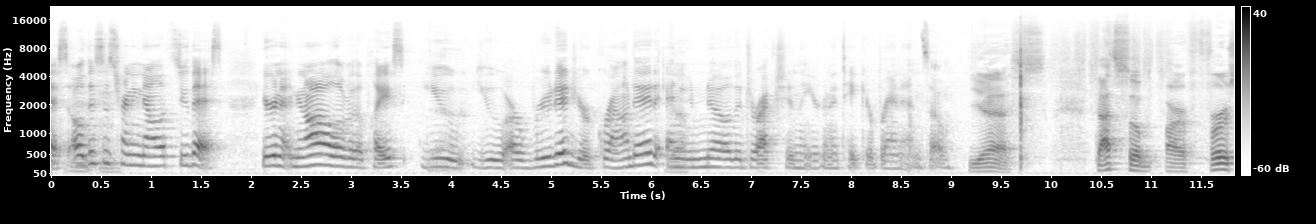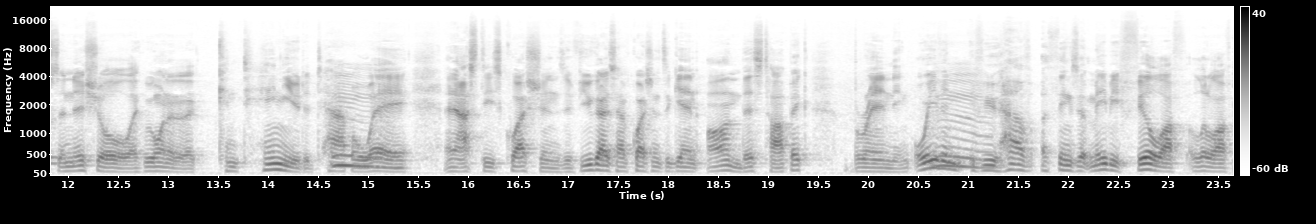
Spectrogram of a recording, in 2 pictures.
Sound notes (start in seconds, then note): 9.6 claps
